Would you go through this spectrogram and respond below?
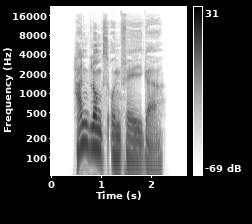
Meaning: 1. comparative degree of handlungsunfähig 2. inflection of handlungsunfähig: strong/mixed nominative masculine singular 3. inflection of handlungsunfähig: strong genitive/dative feminine singular
- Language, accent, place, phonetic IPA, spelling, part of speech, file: German, Germany, Berlin, [ˈhandlʊŋsˌʔʊnfɛːɪɡɐ], handlungsunfähiger, adjective, De-handlungsunfähiger.ogg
